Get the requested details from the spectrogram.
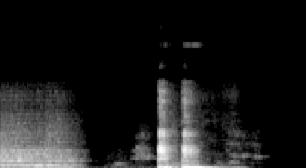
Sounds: Throat clearing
